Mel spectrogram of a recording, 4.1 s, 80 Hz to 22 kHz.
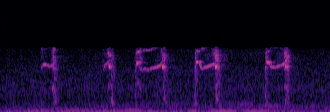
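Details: Two peregrine falcon chicks at a Nottingham nest, being fed by the female on 7 May 2022, give thin, wavering, squealing cries in short bursts, roughly one per second, over a steady low rumbling hum.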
